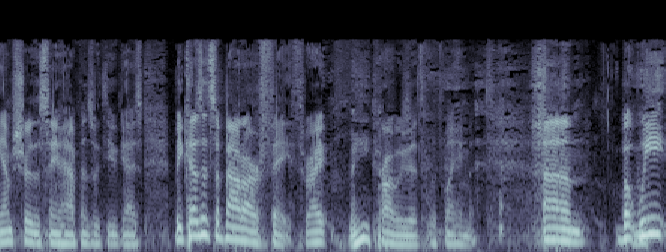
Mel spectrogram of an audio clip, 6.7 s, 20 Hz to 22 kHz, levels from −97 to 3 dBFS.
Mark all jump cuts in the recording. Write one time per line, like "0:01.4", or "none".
0:03.7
